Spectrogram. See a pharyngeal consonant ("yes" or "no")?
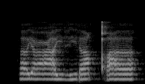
yes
